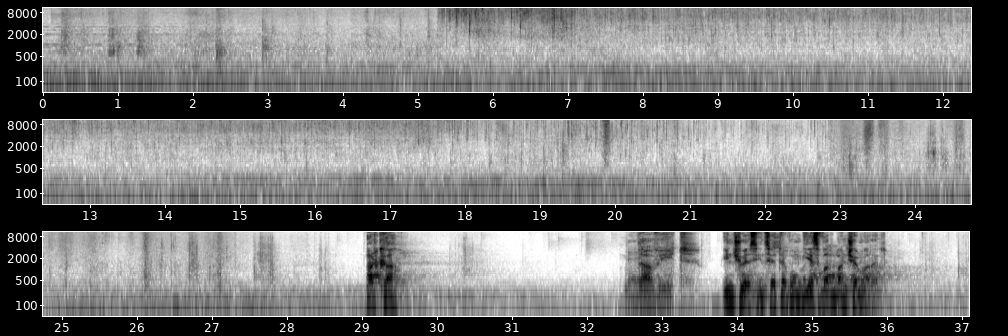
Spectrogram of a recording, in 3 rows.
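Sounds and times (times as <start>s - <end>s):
liquid pouring: 5.2s - 24.4s.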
